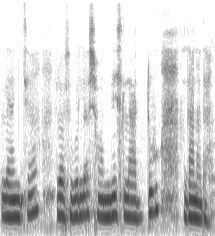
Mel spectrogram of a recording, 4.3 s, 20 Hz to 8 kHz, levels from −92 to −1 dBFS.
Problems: background sounds at intervals, background conversations at intervals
